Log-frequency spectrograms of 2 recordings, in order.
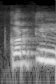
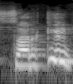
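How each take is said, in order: First: The word begins with a k sound. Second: The word begins with an s sound. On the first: The speaker calls it wrong. "इसको हमने करकिल नहीं पढ़ा" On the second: The speaker calls it right. "इस सर्किल पढ़ेंगे"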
